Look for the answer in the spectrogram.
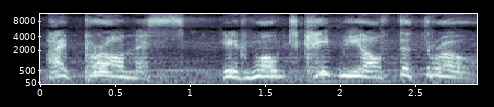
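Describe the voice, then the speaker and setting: A fiery, combative young game princess. The voice is high with a gravelly rasp of creak, in long reverb over music. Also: female voice, a little slow. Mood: defiant. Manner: proud, combative. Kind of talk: dramatic video game dialogue.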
